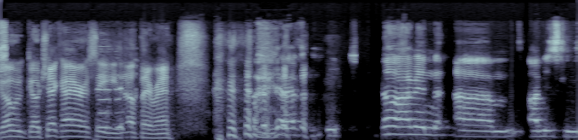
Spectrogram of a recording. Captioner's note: laughing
